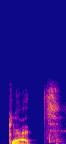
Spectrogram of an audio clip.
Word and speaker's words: catch: is work then catch catch in this word t is not pronounced catch catch catch understand then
